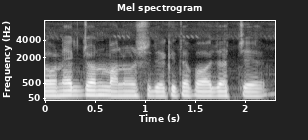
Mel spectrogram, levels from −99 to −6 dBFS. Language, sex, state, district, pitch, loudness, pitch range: Bengali, male, Assam, Hailakandi, 120 Hz, -16 LUFS, 115-125 Hz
